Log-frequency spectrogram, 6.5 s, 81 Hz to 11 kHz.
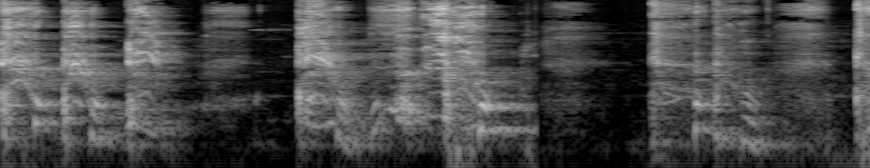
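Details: Rapid runs of forced, throaty adult coughs with short pauses between clusters during about 50 seconds of intentional continuous coughing: voluntary repeated cough.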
